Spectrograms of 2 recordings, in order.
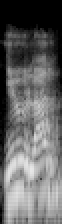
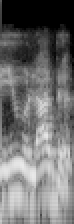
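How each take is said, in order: First: The final d ends flat without a bounce. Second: The final d ends with a bouncing echo. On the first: The speaker calls it wrong. "এইখানে কিন্তু ইউলাদ পড়েছেন" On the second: The speaker calls it right. "ইউলাদ এরকম হবে, কল করা হবে"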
